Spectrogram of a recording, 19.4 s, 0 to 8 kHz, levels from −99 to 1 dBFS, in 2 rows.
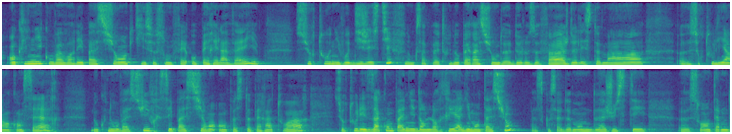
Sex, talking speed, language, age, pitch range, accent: female, 180 wpm, French, 30-49, 170-195 Hz, French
